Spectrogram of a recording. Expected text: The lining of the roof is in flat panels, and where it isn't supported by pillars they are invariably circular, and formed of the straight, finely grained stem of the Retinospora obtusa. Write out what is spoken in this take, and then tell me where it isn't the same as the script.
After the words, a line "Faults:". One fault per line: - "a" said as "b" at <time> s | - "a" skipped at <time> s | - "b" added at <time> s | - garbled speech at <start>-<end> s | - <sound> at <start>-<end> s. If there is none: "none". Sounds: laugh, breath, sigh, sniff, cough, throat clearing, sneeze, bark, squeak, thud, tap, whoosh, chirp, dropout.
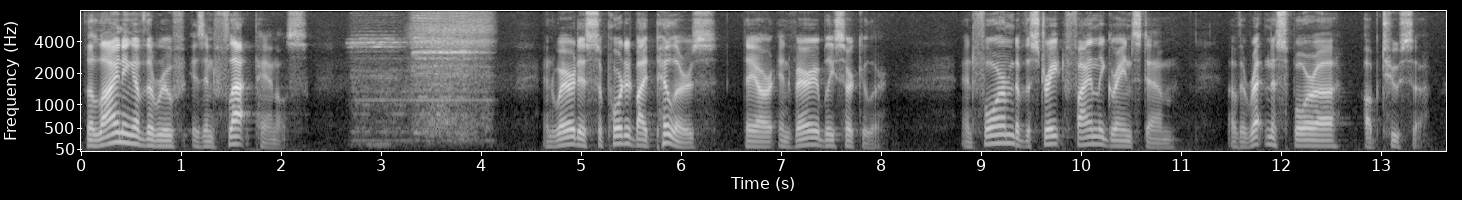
The lining of the roof is in flat panels, and where it is supported by pillars they are invariably circular, and formed of the straight, finely grained stem of the Retinospora obtusa.
Faults:
- sniff at 2.6-4.2 s
- "isn't" said as "is" at 5.0 s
